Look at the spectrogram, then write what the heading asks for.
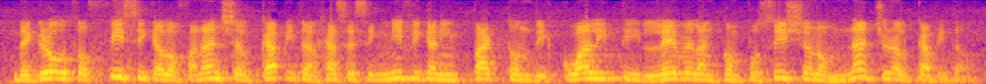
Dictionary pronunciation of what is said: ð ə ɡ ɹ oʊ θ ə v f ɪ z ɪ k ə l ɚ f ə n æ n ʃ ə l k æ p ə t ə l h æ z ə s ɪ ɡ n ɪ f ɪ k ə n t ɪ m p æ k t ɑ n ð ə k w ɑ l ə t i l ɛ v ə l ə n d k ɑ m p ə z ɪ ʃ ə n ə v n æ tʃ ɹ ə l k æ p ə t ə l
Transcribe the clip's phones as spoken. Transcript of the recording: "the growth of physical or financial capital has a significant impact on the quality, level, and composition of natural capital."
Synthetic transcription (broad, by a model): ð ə ɡ ɹ oʊ θ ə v f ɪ s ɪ k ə l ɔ f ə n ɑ n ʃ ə l k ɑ p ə t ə l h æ s ə s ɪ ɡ n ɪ f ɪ k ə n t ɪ m p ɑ k t ɑ n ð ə k w ɑ l ə t i l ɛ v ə l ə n k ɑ m p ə s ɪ ʃ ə n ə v n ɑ tʃ ɹ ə l k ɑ p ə t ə l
